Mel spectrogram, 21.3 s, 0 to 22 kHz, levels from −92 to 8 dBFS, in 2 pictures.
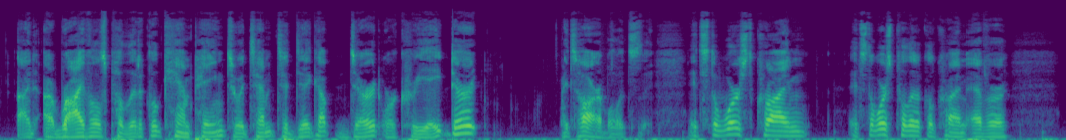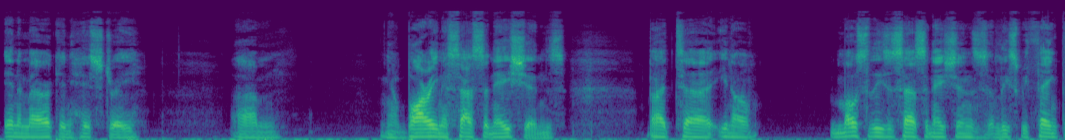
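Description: Listening to this recording of speech, nothing stood out as a technical problem at any point.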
